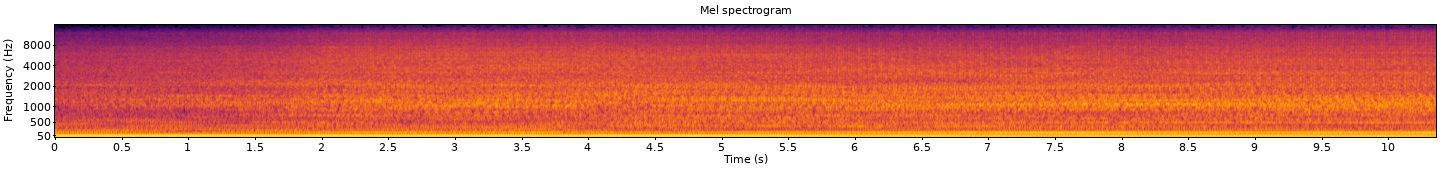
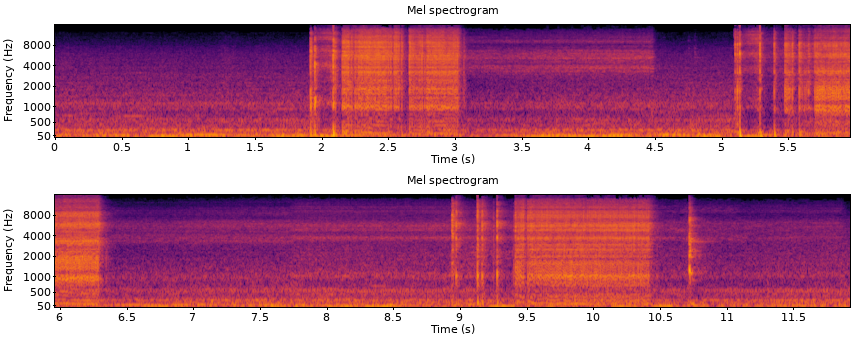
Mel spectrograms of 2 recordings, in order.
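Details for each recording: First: Honda CRX LSVTEC idling, heard outside, after the loud DC Sport canister was replaced by a Borla exhaust: deep, smooth, steady exhaust note, no rasp or rattle, quieter than before; normal idle. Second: Honda CRX LSVTEC revved on the driveway on a cheap aftermarket oval muffler with small tubing that is only tacked, not fully welded: a sharp, raspy roar over a low idle. The deep, loud tone is gone but the rasp remains.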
